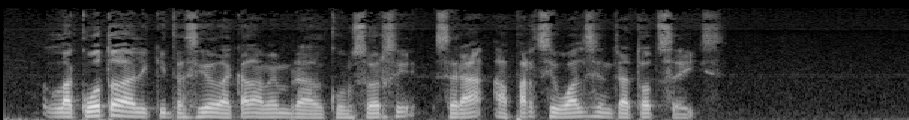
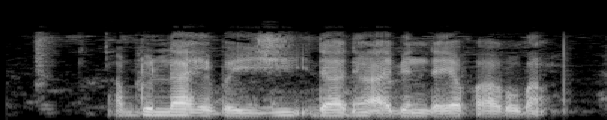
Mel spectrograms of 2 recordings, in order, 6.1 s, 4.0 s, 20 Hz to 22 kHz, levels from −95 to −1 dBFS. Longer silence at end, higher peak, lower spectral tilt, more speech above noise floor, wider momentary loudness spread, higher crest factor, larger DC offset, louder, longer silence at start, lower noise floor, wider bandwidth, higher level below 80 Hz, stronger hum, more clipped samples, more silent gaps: first, 1.25 s vs 0.4 s; about the same, -4 dBFS vs -2 dBFS; about the same, -5.5 dB/octave vs -5 dB/octave; first, 40 dB vs 26 dB; first, 14 LU vs 8 LU; about the same, 20 dB vs 20 dB; neither; second, -24 LUFS vs -21 LUFS; second, 0.1 s vs 0.25 s; first, -63 dBFS vs -46 dBFS; first, 16.5 kHz vs 7.8 kHz; first, -50 dBFS vs -68 dBFS; neither; neither; neither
